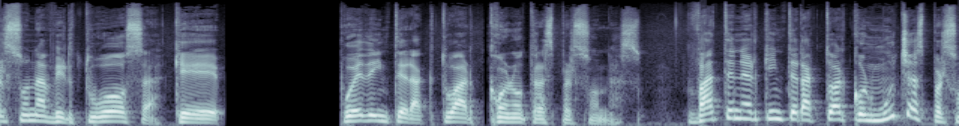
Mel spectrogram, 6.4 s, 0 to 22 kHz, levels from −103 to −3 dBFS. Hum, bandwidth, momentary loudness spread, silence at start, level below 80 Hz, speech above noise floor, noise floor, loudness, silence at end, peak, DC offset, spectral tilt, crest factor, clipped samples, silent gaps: none; over 20 kHz; 7 LU; 0 s; -48 dBFS; over 75 dB; under -90 dBFS; -16 LUFS; 0 s; 0 dBFS; under 0.1%; -4 dB/octave; 16 dB; under 0.1%; 1.50-2.26 s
